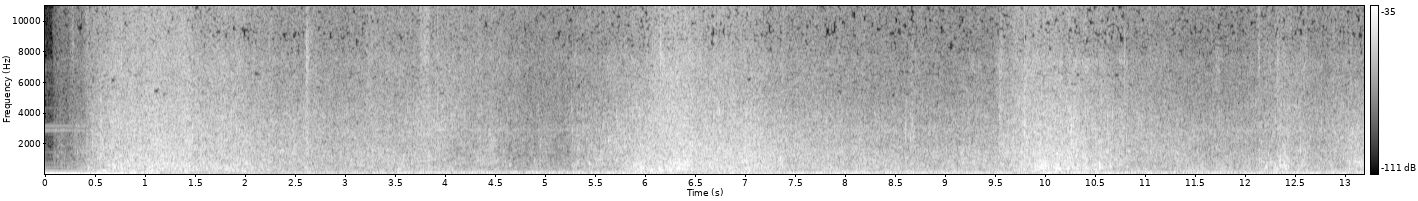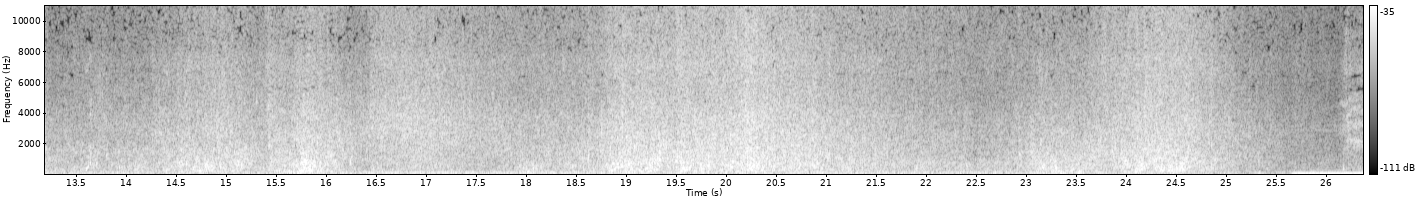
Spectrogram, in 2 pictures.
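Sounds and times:
low rumble of surf: 0.0 - 26.3
sea waves breaking: 0.0 - 26.3
wind: 0.0 - 26.3.

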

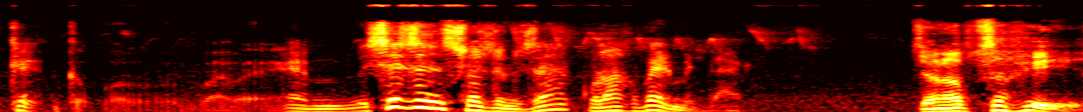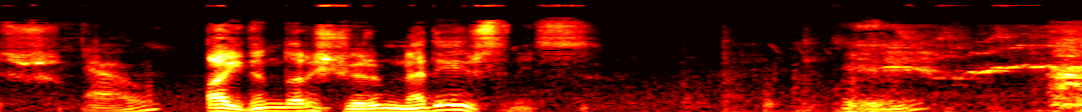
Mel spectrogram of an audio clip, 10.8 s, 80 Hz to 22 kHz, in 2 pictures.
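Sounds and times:
speech: 0.1 - 0.4, 1.4 - 3.8, 4.6 - 8.4, 9.6 - 10.8
faint rustling: 8.6 - 9.9
Iranian horse neighing: 9.6 - 10.8.

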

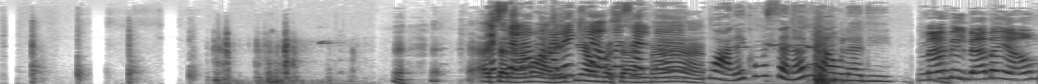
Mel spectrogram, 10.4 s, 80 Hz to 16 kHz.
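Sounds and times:
door clicks and knocks: 1.9 - 3.8
speech: 3.9 - 10.3.

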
